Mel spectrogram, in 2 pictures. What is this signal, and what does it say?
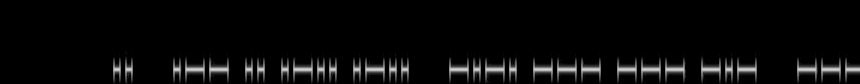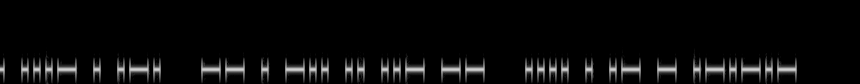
Morse code, heard as a keyed tone, about 20 wpm, 700 Hz. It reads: I WILL COOK OVER MEDIUM HEAT.
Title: Sentences from Top 1000 Words - Review Part 6 - 20wpm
